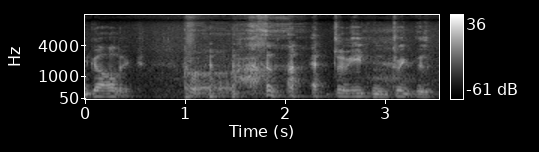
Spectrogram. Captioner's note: laughs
